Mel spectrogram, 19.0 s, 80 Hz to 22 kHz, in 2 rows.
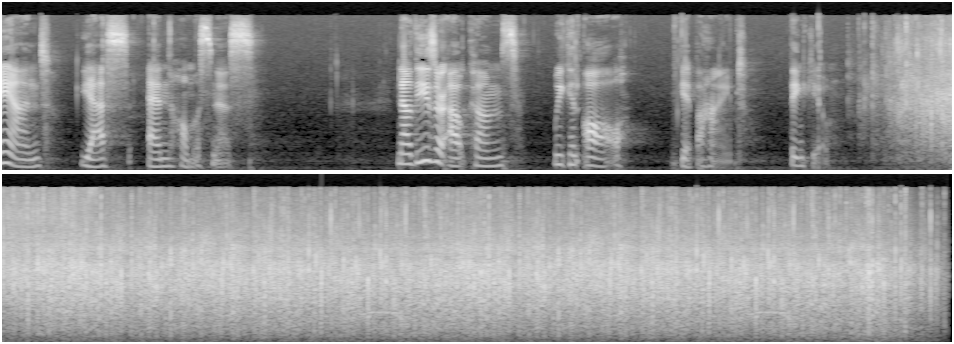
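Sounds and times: audience applauding: 8.5 - 19.0.

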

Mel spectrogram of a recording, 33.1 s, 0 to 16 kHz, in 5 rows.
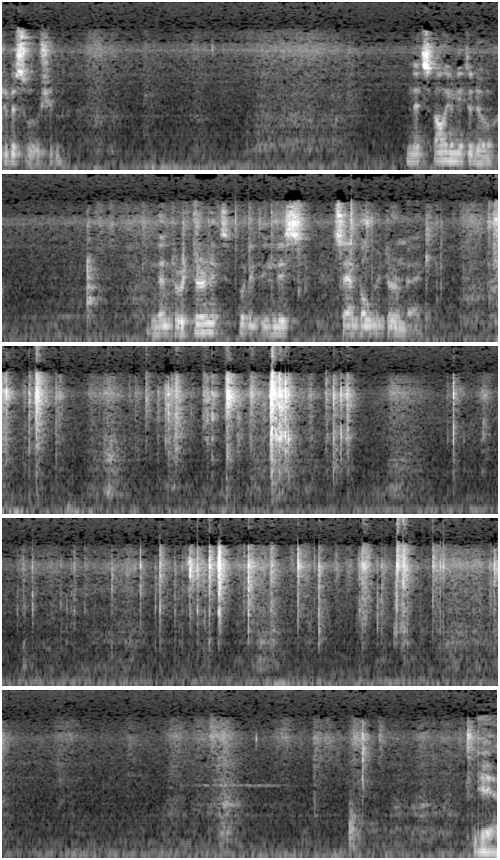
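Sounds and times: plastic bag crinkling: 8.0 - 18.1, 19.1 - 26.6.

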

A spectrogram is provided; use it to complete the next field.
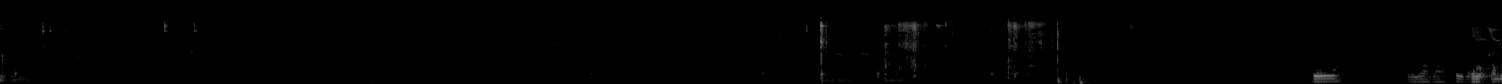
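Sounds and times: faint bird chirps: 5.0 - 6.6, 14.1 - 15.0
scraping rustles: 8.8 - 11.2.

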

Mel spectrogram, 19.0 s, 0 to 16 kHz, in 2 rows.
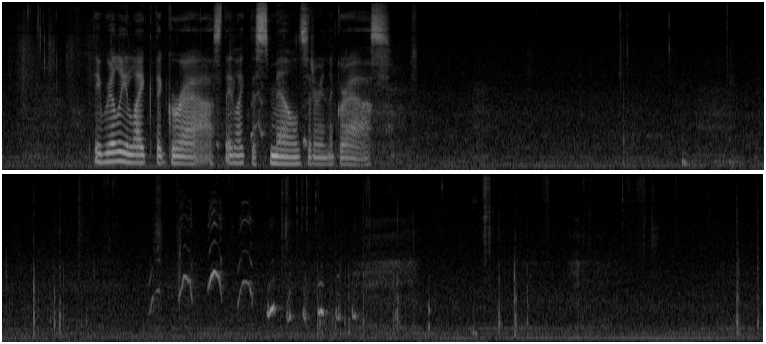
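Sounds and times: puppy whimpering: 3.0 - 4.1, 11.3 - 14.6.

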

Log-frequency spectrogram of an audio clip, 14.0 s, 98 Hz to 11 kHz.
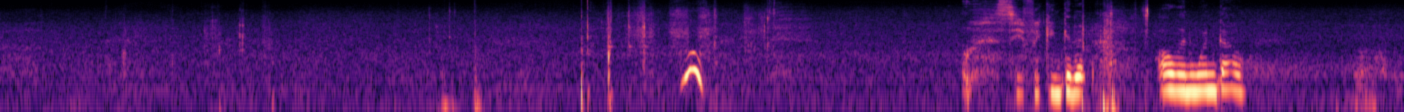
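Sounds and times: rustling: 6.0 - 8.0.

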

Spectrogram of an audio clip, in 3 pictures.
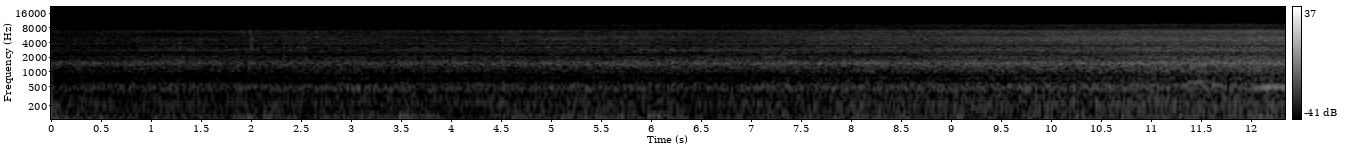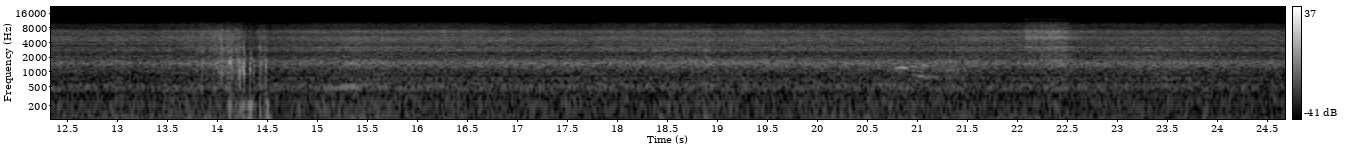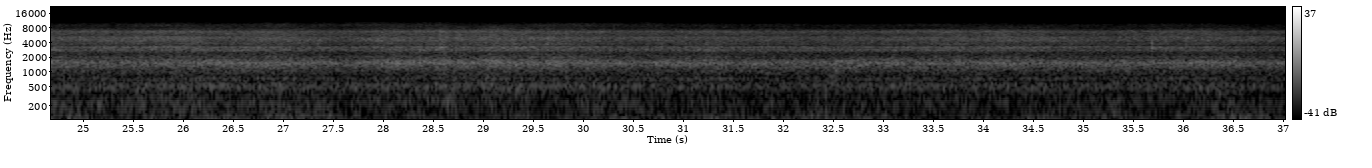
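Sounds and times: whitewater rapid rushing: 9.5 - 37.0.

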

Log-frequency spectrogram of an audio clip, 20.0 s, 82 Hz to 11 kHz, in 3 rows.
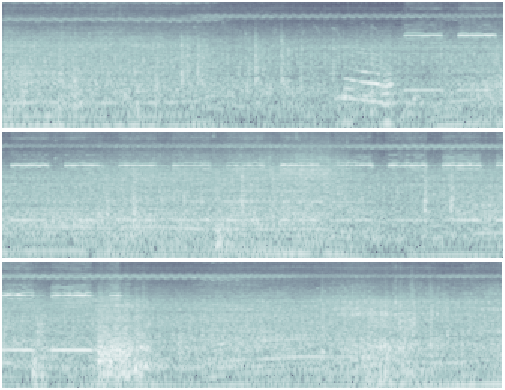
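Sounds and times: diesel engine running: 0.0 - 20.0
reversing alarm beeping: 5.3 - 15.5.

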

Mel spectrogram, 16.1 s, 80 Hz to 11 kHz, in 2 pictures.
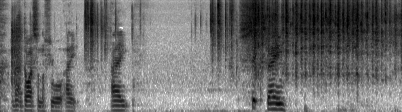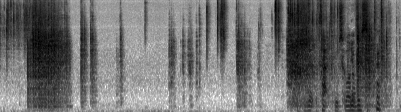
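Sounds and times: dice thrown onto a table: 0.2 - 0.5, 1.7 - 2.7, 3.9 - 6.2, 7.9 - 10.6, 11.4 - 16.0
dice rattling in a hand: 1.5 - 2.6, 3.8 - 10.6, 11.4 - 16.0
dice clicking: 1.5 - 2.8, 3.8 - 16.0.

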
